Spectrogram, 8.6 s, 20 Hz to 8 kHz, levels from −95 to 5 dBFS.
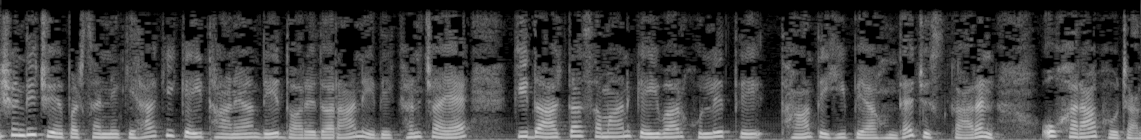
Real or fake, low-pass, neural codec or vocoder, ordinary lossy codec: real; 7.2 kHz; none; none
